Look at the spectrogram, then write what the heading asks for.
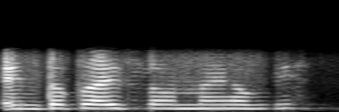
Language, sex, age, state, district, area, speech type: Telugu, female, 18-30, Telangana, Narayanpet, rural, conversation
